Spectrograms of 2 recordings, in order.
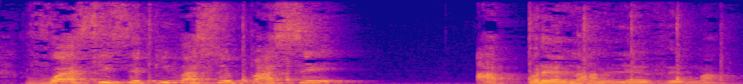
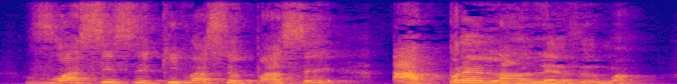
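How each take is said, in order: Both takes have the same delivery.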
